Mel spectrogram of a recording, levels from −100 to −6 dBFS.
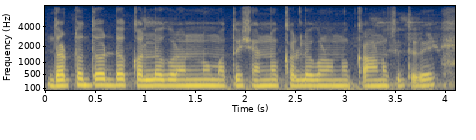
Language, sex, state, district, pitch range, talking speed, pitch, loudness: Kannada, male, Karnataka, Bidar, 155-165 Hz, 100 wpm, 160 Hz, -18 LUFS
